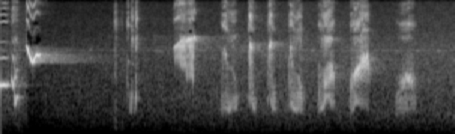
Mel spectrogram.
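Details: Lyrebird, the mimicking bird, gives a sharp whistled note that dips and then holds steady. Several faint clicks follow, then a run of about eight short, harsh, buzzy bursts at uneven spacing.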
